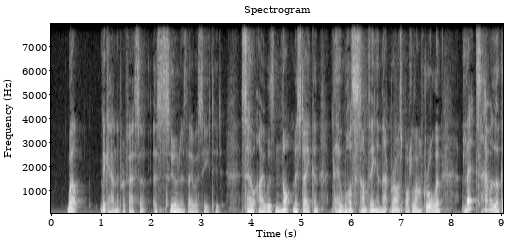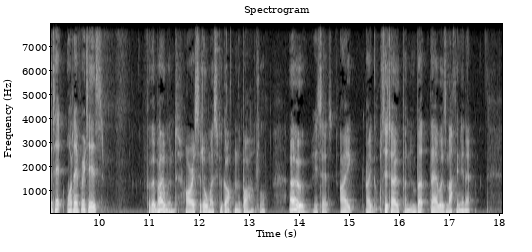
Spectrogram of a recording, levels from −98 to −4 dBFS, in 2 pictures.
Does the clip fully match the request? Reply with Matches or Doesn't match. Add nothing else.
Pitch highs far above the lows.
Matches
